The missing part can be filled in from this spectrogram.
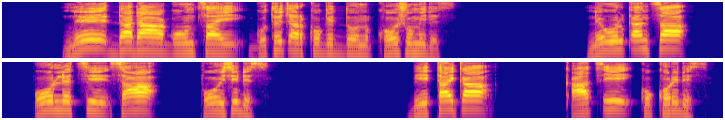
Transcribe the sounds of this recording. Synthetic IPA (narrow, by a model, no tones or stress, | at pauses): nɛd̪ɐd̪aːɡuːnt͡sːɐjɡɔt̪ɛt͡ʃʼɐɾkːɔɡɪd̪ːɔnkʰoːʃʊmɪd̪ɛs | nɛwɔlkʼːɐnt͡sːɐ | pʼo̞ːlːɛt͡sːɪsɐʔɐ | poːjsɪd̪ɛs | biːt̪ːɐjkːɐ | kʼaːt͡sʼːɪkɔkːɔɾɪd̪ɛs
